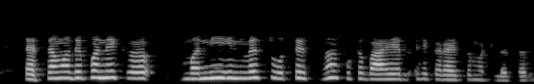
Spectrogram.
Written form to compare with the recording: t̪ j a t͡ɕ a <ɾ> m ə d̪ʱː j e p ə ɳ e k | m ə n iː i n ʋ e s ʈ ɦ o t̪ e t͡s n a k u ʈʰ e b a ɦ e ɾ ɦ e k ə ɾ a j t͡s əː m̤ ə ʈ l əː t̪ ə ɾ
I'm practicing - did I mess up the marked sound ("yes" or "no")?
yes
